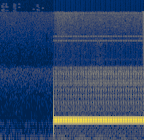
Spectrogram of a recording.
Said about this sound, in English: Here we go. The phone is ringing. See if we can get him.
